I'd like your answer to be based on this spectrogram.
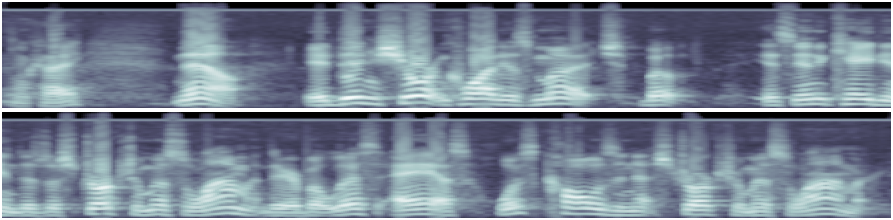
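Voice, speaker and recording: A man presenting a healing seminar, explaining a live demonstration to an audience and repeatedly pointing things out. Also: on the high side. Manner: explanatory, audience-addressing, frequent "look at that".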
